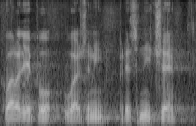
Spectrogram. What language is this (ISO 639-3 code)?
hrv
